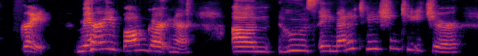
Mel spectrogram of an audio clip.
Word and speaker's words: Baumgartner: And today I'm so delighted to have with us Mary Bongartner. Is that right? Am I pronounced? That's correct. Great. Mary Bombgartner um who's a meditation teacher who used to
